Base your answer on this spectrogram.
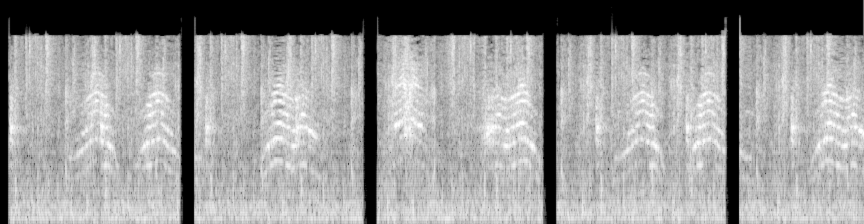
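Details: Pet cats calling in five edited snippets, each with one or two bright, bending meows that sweep up and down. Soft room noise and possible speech lie underneath.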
